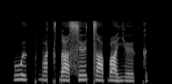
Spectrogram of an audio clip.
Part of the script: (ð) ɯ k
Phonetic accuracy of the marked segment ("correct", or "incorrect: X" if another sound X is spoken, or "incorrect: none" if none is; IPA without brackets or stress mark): incorrect: w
